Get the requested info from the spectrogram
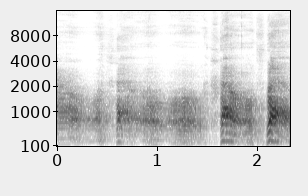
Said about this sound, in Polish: Boi się pan psów? Dobrze, Ferdynandzie, na legowisko. No już, Ferdynandzie, zmykaj.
